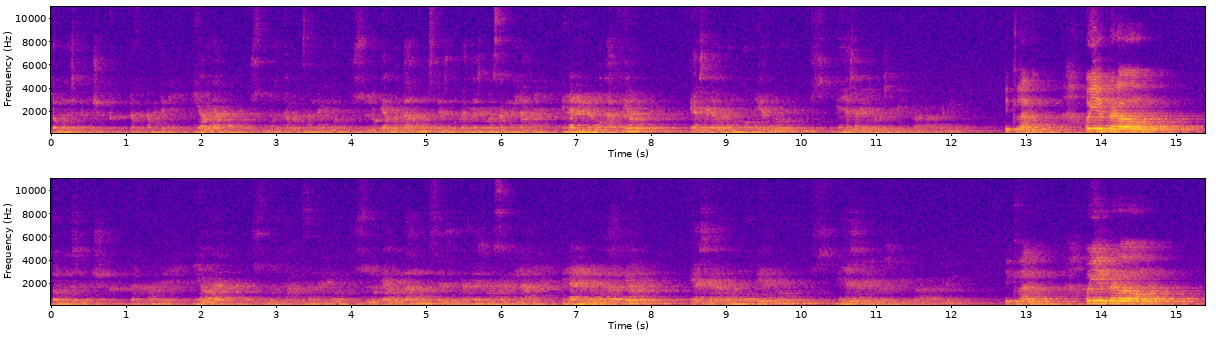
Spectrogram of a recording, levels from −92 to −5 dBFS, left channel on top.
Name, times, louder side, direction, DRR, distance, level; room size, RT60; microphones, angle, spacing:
voice 1, 0.0-0.8 1.1-2.3 2.6-7.9 8.5-12.1, equal, 50° left, -7 dB, 2.1 m, -29 dB
voice 2, 12.7-14.7, left 2 dB, 70° left, 2 dB, 1.1 m, -18 dB
9.4 x 9.3 x 3.4 m, 2.3 s
head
